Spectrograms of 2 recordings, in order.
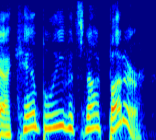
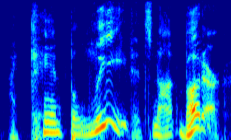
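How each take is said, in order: First: High-pitched, pleasantly surprised gush; delighted amazement. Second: Higher, incredulous emphasis on believe; appalled disbelief. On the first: Lecturer voices someone loving the butter substitute, delighted amazement. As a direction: say it amazed at how good it tastes. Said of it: "Hmm, it's so good". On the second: Lecturer flips the slogan's meaning by inflection, appalled disbelief. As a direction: say it as if disgusted anyone would buy it. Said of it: "use a little different emotive, uh, inflection in your voice". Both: Shown as a demonstration.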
